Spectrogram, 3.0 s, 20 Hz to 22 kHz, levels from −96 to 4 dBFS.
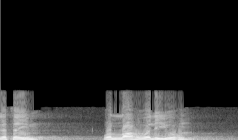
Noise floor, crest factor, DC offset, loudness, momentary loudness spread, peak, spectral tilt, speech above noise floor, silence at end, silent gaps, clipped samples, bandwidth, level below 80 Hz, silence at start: -31 dBFS; 8 dB; under 0.1%; -7 LUFS; 19 LU; 0 dBFS; -7.5 dB/octave; 25 dB; 0.2 s; none; 7%; 8 kHz; -36 dBFS; 0 s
